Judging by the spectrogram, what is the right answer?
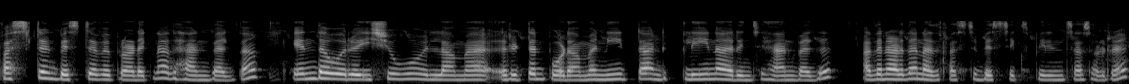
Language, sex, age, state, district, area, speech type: Tamil, female, 18-30, Tamil Nadu, Coimbatore, urban, spontaneous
